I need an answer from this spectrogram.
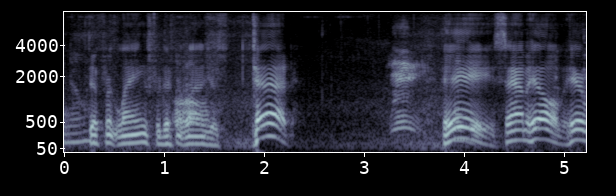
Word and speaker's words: Lange: phone and uh no he pronounces it Lang is yeah L I always hope everybody said Lang yeah had a knee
